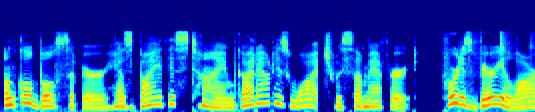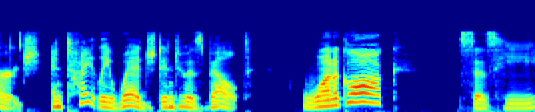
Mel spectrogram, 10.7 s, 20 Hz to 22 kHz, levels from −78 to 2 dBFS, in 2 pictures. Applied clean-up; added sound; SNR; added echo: classical method spectral subtraction.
